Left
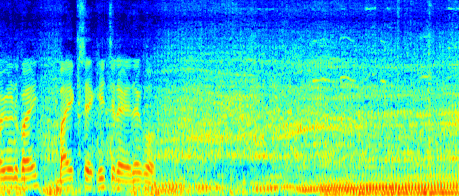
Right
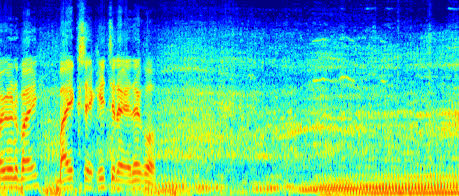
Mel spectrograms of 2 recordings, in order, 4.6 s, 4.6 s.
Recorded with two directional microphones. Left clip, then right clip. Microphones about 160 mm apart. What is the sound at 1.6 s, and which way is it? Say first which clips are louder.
Vehicle: right 1 dB; 45° left (ahead or behind).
